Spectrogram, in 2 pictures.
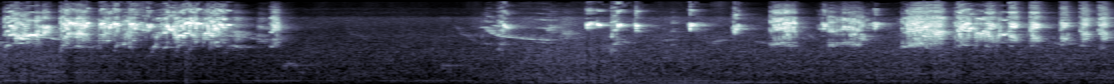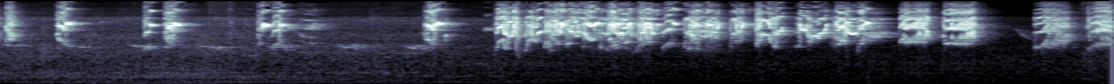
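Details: Lovebirds giving bursts of shrill, high squawking chirps in dense rapid runs, with a quieter pause in between before the chattering resumes.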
